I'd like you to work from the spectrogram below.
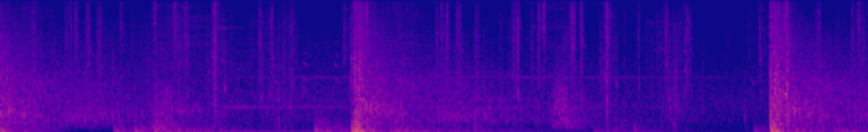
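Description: Gunfire in the game New World as a player shoots an enemy from above: scattered sharp shots with two heavy cracks standing out over a busy game soundscape, moderately loud, with no voices.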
